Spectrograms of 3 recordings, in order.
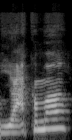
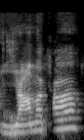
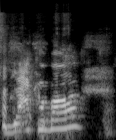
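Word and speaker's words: Yakima: town that he's from it's called Yakama not yamaka not yakamia it's Yakama pronounced that but not beon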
